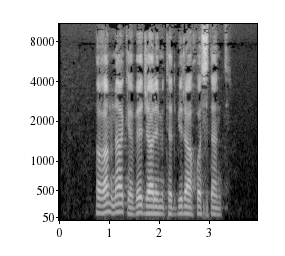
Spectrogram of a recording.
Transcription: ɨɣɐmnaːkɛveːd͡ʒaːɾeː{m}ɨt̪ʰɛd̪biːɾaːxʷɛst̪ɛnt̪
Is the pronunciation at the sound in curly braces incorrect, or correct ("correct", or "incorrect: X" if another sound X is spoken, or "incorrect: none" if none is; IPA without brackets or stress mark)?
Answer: correct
